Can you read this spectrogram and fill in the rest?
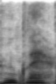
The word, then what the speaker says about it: Mugler: When she's like, take me out, this Mugler. And I was like, yeah, that's how you say it.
